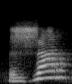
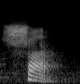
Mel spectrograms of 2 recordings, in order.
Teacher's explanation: Итак, в одном слове звонкая согласная, а в другом глухая.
